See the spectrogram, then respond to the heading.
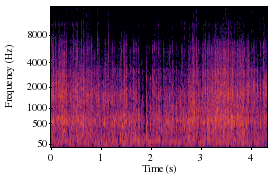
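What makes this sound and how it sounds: Long metal nail tips scratch across the bristles of a small purple silicone face cleansing brush pad. The result is a steady, dense, rapid scratchy rustle concentrated in the mid range, with a faint brief dip partway through.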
